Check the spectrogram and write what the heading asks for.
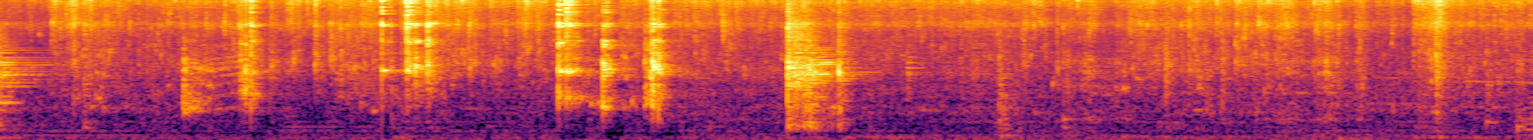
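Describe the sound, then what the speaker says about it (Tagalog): Plates and cutlery left from a night of drinking being washed: repeated clattering clinks of dishes and silverware, some louder knocks, and a soft wash of running water, close by with no talk. "Hugas tayo ng plato."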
